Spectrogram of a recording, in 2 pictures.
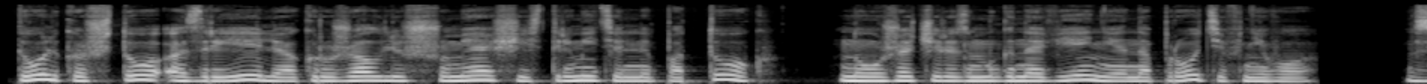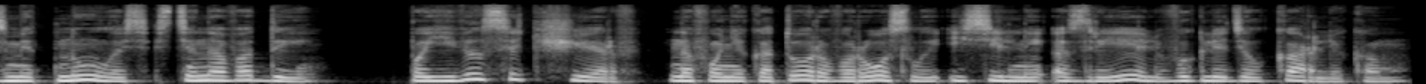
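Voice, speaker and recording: A woman narrating a fantasy novel in an even, measured reading. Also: on the low side, dry recording, studio quality. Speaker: audiobook narrator. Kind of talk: scripted narration.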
